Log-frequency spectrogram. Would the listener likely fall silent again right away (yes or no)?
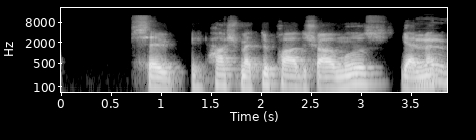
no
